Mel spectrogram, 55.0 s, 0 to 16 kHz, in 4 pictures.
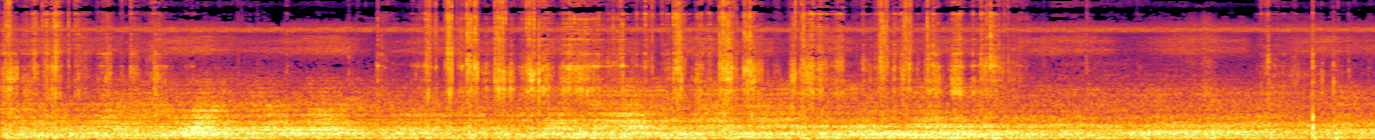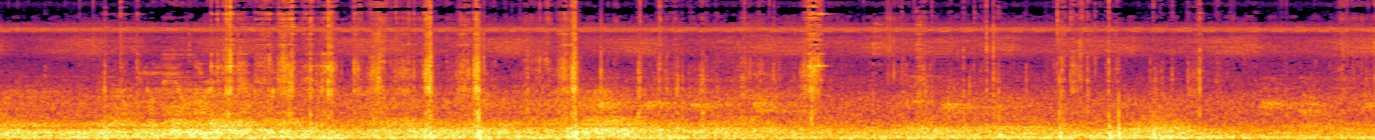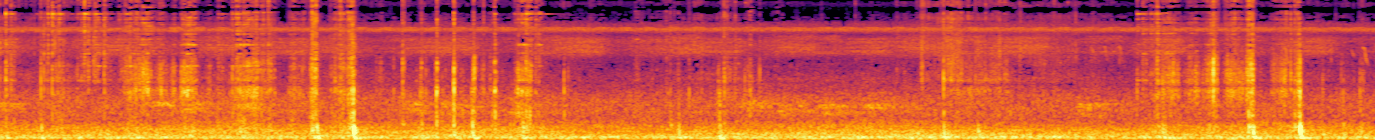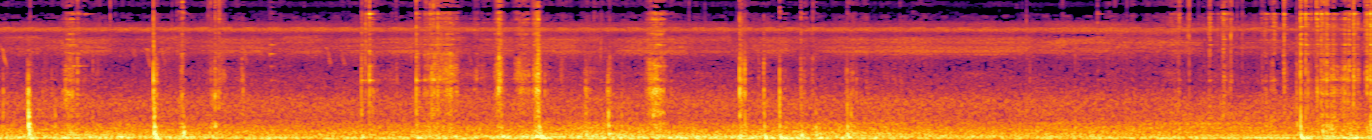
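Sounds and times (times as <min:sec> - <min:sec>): pry bar scraping shingles: 0:00.0 - 0:11.1, 0:11.9 - 0:35.4, 0:36.4 - 0:50.3, 0:52.4 - 0:54.9.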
